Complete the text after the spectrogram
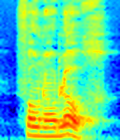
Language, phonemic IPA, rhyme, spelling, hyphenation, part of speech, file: Dutch, /ˌfoː.noːˈloːx/, -oːx, fonoloog, fo‧no‧loog, noun, Nl-fonoloog.ogg
- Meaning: phonologist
